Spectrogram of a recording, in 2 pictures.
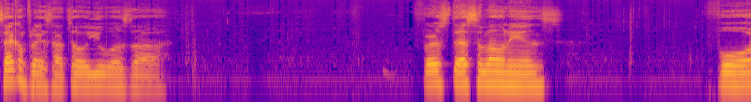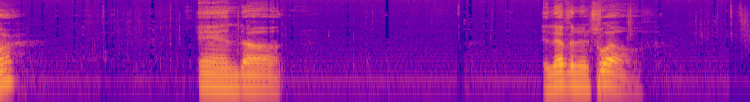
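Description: A middle-aged man reads aloud slowly into a microphone, pausing between phrases.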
